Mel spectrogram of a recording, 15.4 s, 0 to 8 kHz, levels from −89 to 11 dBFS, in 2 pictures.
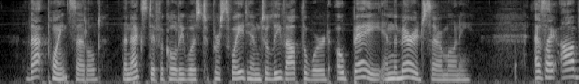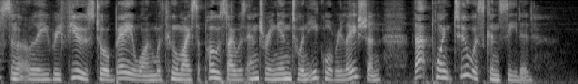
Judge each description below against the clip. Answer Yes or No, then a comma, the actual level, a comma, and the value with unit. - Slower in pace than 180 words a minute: Yes, average, 165 wpm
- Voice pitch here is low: No, high, 190 Hz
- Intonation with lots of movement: No, average, 3.8 semitones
